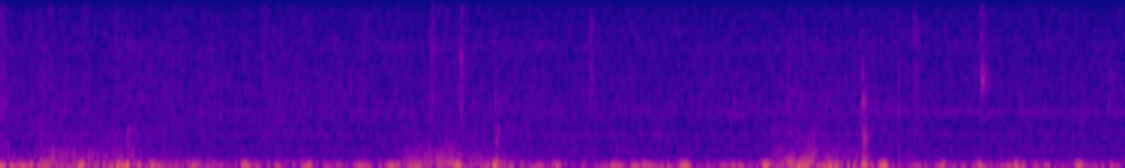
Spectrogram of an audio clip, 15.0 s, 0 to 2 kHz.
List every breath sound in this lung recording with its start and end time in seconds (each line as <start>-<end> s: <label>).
5.11-6.61 s: inhalation
10.19-11.59 s: inhalation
